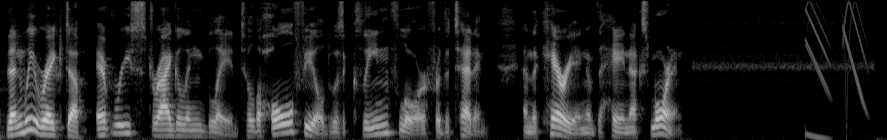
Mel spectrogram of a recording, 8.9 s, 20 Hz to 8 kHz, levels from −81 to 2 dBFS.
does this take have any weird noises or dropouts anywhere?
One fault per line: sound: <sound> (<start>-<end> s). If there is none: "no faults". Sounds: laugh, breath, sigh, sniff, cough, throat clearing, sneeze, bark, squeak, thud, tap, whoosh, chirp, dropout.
sound: chirp (8.1-8.7 s)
